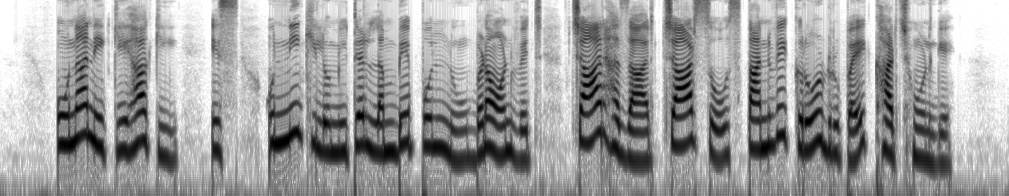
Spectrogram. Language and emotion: Punjabi, neutral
